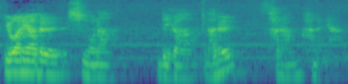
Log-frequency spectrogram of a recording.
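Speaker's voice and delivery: Jesus asking Peter gently, softly and slowly; gentle question. Acted. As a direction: ask tenderly, drawing it out. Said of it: "이렇게 말씀하시죠".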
